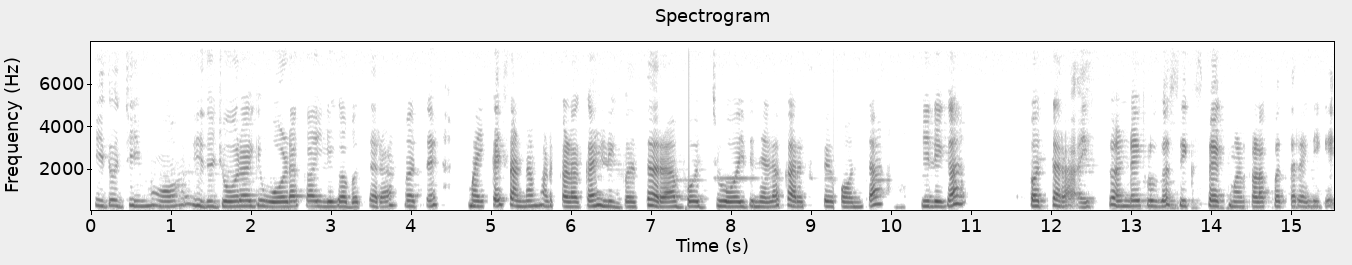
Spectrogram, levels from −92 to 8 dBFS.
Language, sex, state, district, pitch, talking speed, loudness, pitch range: Kannada, female, Karnataka, Chamarajanagar, 245 Hz, 105 wpm, -37 LUFS, 235-270 Hz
